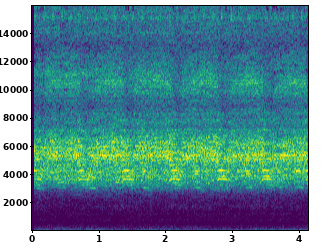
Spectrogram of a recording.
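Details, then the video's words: Insects calling at dusk: a dense, steady high-pitched hiss of overlapping chirring that holds unbroken throughout, with only a faint low rumble beneath. "sounds of insects at dusk"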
